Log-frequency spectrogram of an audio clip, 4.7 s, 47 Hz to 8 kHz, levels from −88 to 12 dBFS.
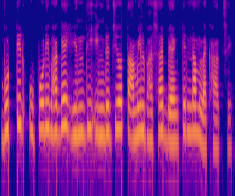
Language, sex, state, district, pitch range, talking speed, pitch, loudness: Bengali, female, West Bengal, Alipurduar, 210-270 Hz, 165 wpm, 250 Hz, -18 LUFS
